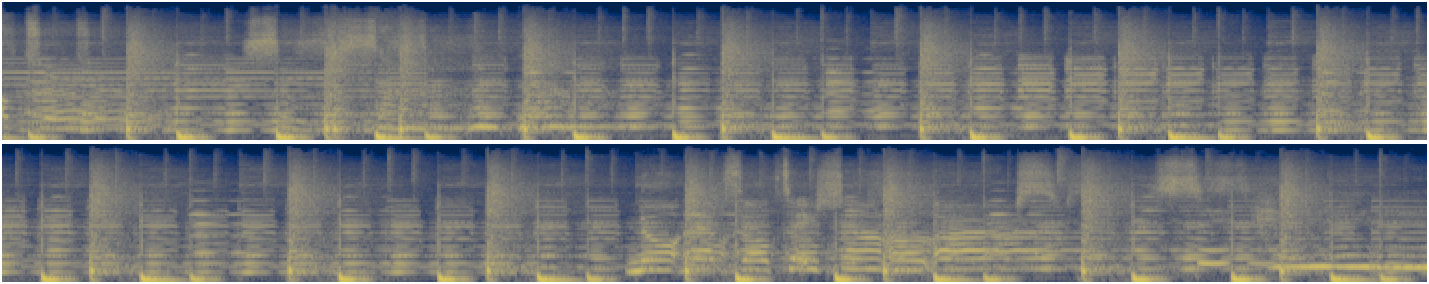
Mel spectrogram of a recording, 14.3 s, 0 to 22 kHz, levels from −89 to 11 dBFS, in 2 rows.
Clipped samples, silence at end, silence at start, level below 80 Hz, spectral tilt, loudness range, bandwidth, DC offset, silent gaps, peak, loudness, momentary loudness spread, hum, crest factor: under 0.1%; 0 s; 0 s; -18 dBFS; -4 dB/octave; 2 LU; 18.5 kHz; under 0.1%; none; -2 dBFS; -15 LUFS; 5 LU; none; 14 dB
